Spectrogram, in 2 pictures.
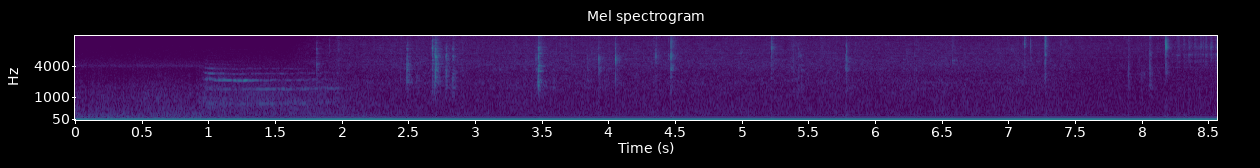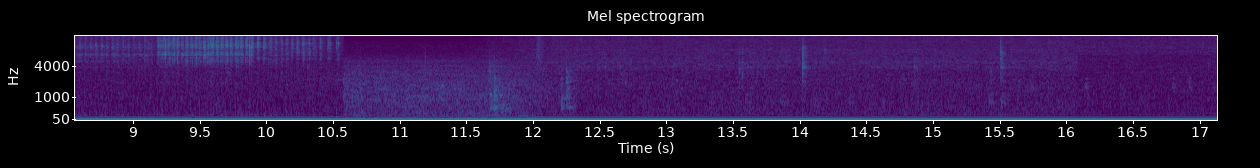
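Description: Quiet, sparse light clicks and taps of small metal parts and bolts being handled while the distributor and water pump pulley are fitted to a BMW M20B25 engine. There is a short high squeak about a second in and a brief hiss about nine seconds in.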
